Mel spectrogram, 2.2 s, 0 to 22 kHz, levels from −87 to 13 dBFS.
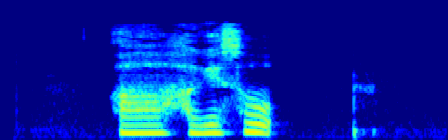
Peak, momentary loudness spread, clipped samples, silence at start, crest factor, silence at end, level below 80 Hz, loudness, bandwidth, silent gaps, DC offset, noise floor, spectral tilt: -14 dBFS; 4 LU; under 0.1%; 0.55 s; 18 dB; 0.85 s; -80 dBFS; -29 LUFS; 11.5 kHz; none; under 0.1%; -68 dBFS; -4 dB/octave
